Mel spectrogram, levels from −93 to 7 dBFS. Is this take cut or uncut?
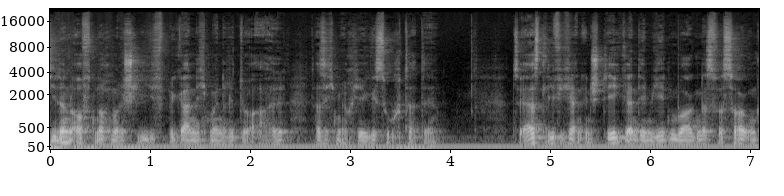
uncut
